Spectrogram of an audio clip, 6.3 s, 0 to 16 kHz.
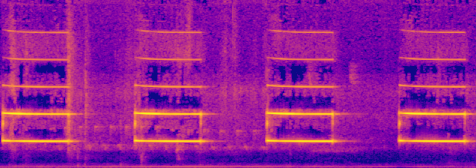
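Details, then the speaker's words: Haswing Protruar 1.0 brushless 12V 65lb-thrust trolling motor modified for a wired remote: long, high piercing beeps repeat about every two seconds, the throttle-not-centered alarm when the potentiometer isn't zeroed; three beeps confirm centered. "now what I'm going to demonstrate is when the pot isn't zeroed out for your motor you're going to get the alarm beep saying that it's not centered just so you know what it will sound like and you know you have to dial in your pot better"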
